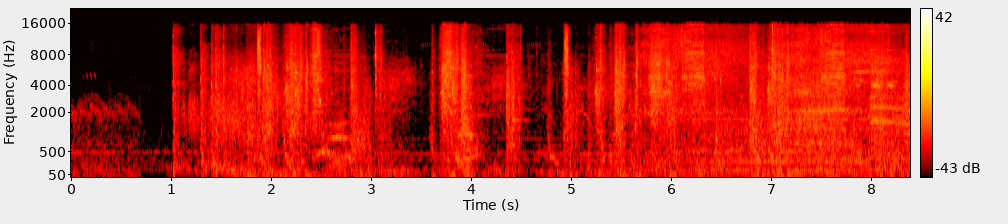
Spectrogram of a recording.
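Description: Weapons clash and strike repeatedly in a battle.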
